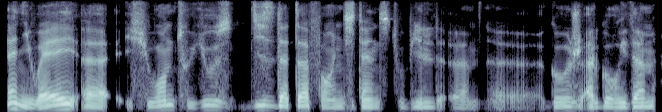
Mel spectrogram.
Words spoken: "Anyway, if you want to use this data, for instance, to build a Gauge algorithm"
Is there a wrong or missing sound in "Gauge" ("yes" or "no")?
yes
